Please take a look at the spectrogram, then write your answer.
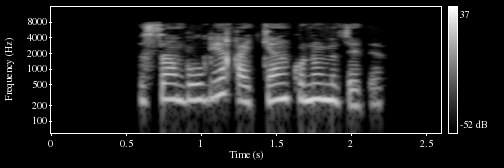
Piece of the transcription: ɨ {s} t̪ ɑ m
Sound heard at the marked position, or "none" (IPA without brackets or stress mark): s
